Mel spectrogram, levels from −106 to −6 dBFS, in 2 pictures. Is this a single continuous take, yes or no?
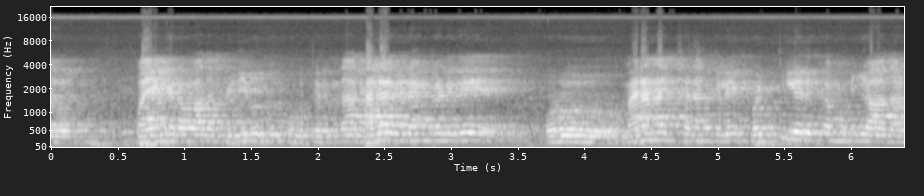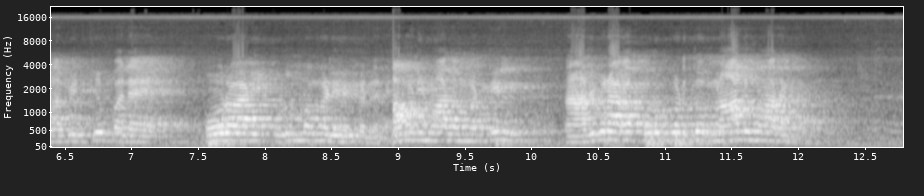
no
